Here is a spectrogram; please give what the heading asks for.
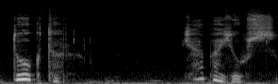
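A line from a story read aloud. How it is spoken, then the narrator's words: Old man's whisper. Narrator (Russian): шепнул старик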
